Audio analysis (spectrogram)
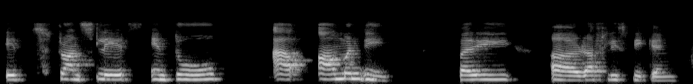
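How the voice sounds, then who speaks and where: A woman whose first language is Urdu speaks in a fairly high voice, answering interview questions over a call. She talks thoughtfully and often pauses with "uh". The audio is dull and lo-fi. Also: little pitch movement. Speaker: guest, marketing manager. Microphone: remote call.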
